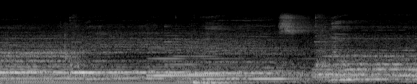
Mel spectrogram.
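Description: Voices singing together in gospel church music, with accompaniment, holding long notes that change about two seconds in.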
